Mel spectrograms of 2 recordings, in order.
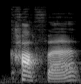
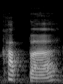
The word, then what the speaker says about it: Kapha: Then lastly, Kapha or Kapha. You'll hear it pronounced differently in different parts of India. Both are fine. Trust me, I've had multiple Indian teachers in my program tell me it doesn't matter if you say Kapha.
